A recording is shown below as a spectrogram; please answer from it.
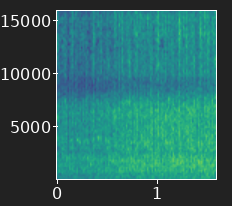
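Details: Engine with knocking and excessive blowby; the owner wonders whether a semi-overhaul is needed. Steady idle with a fast, even ticking knock over a hissy, breathy background; the cause is unclear.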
